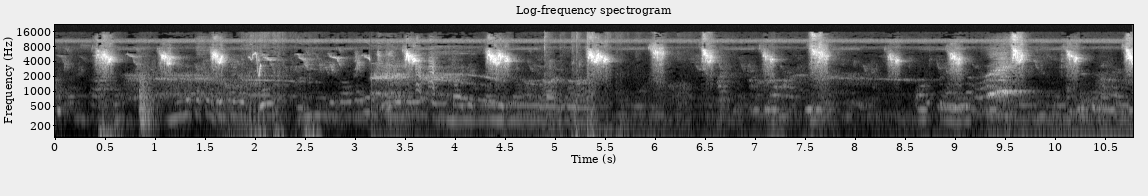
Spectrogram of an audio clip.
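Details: Pet Eurasian tree sparrows (Maya), newly kept, give a run of bright, piercing chirps in quick succession. Low thumps and muffled sounds are heard beneath, mostly in the first few seconds.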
